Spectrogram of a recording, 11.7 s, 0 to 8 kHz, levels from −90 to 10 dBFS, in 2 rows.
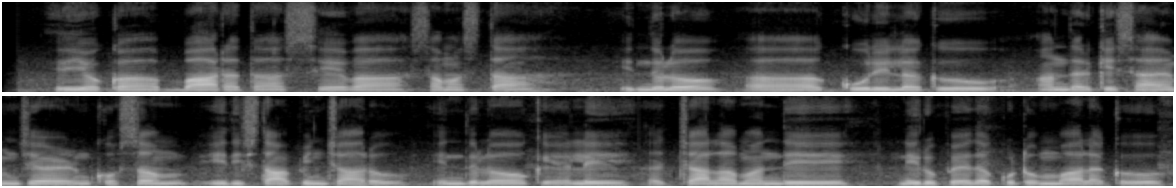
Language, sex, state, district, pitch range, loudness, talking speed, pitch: Telugu, male, Telangana, Nalgonda, 115-125 Hz, -21 LUFS, 80 wpm, 120 Hz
